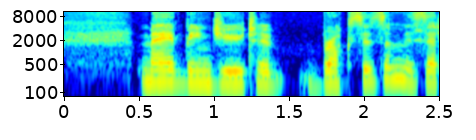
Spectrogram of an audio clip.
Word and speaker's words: bruxism: She said, touch wood, much Yeah, better now, but the stiffness and clicking may have been due to bruxism. Is that how you pronounce yes, it?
